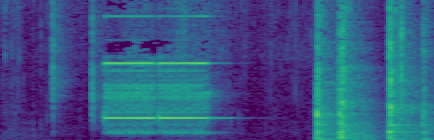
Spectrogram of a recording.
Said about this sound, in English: So get your buzzer noises.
